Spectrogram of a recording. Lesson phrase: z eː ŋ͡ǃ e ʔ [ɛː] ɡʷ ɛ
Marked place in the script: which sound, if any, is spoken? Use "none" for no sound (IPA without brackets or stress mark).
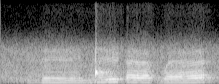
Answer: ɛː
